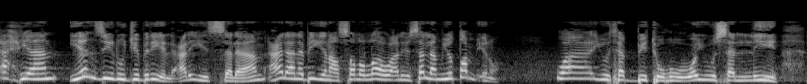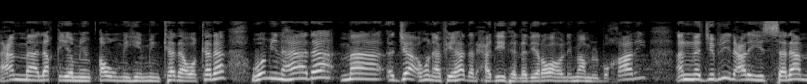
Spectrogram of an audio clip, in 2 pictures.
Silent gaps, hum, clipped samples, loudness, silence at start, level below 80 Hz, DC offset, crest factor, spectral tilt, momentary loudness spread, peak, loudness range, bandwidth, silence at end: none; none; under 0.1%; -16 LUFS; 0 s; -48 dBFS; under 0.1%; 14 dB; -5 dB/octave; 5 LU; -2 dBFS; 2 LU; 8 kHz; 0 s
